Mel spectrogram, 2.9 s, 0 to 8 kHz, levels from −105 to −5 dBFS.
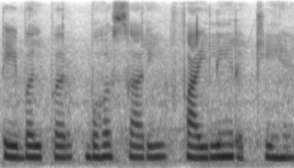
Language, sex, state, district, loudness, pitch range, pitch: Hindi, female, Uttar Pradesh, Deoria, -26 LUFS, 200-210 Hz, 200 Hz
